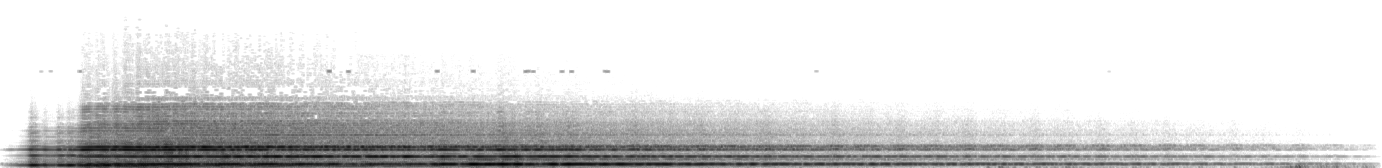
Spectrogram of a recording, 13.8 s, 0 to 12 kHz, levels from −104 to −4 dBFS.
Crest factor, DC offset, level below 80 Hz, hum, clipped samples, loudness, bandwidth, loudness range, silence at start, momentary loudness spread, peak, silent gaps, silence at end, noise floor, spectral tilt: 14 dB; under 0.1%; -52 dBFS; none; under 0.1%; -13 LUFS; 4.7 kHz; 21 LU; 0.25 s; 20 LU; 0 dBFS; none; 2.8 s; -61 dBFS; -9 dB/octave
